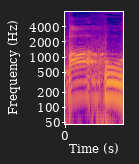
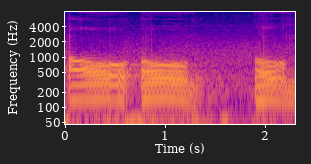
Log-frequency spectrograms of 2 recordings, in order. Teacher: So therefore you need not specially utter like Aum, but some people like to, because there are the three A, U, Ma, therefore they want to utter like Aum, but A and U combined becomes O, therefore Om is, that is why we utter commonly Om.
